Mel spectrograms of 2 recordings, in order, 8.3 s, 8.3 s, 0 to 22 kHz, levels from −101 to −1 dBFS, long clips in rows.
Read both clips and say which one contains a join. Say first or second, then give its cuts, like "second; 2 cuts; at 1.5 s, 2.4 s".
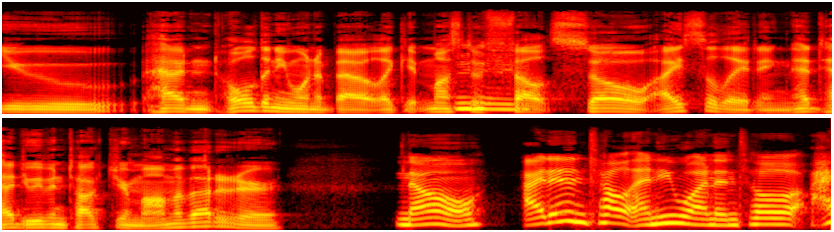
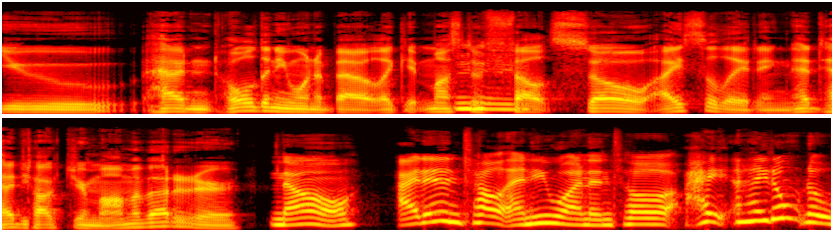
second; 2 cuts; at 4.3 s, 5.4 s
